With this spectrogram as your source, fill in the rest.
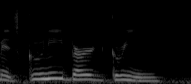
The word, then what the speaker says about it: Greene: name is gooney bird green that's green with a silent e at the end and i just moved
